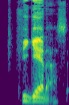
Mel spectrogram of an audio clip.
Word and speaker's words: Figueras: That would be Fernando Figueras, and that is spelled F-I. G-U-E-R-A-S Figueras.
